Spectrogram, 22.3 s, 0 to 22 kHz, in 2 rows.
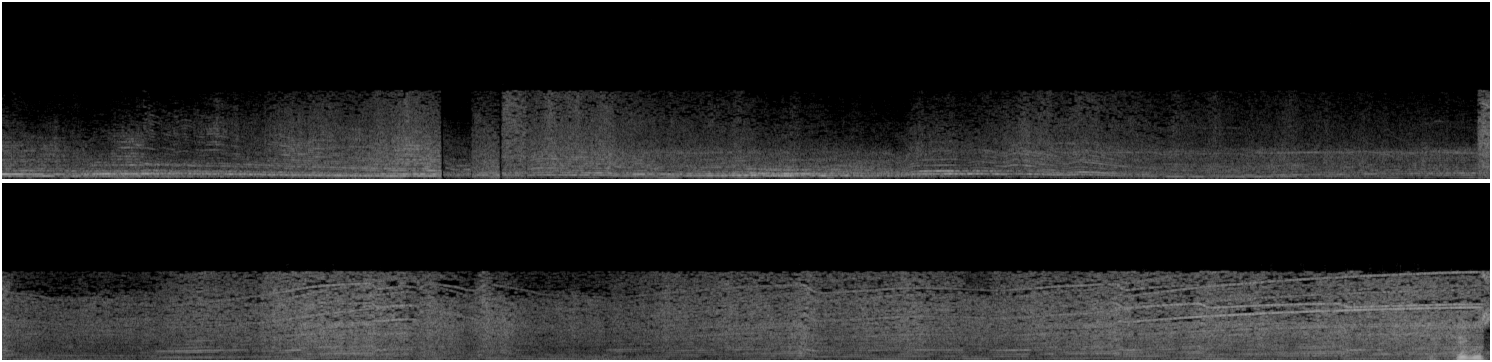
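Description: A Williams Formula One car screams around the Singapore circuit on a qualifying flying lap in F1 2021, its engine note climbing and dropping through gear changes, steady and fairly close, with no talk over it.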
